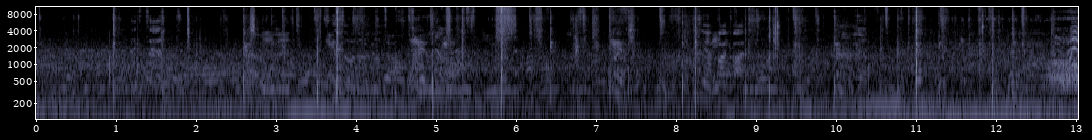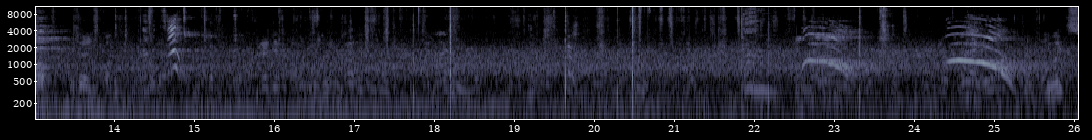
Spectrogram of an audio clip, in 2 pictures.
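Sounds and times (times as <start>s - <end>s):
tennis balls struck and bouncing: 0.4s - 24.0s
players calling out: 0.4s - 26.0s.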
